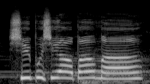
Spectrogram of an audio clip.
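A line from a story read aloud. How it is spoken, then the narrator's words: Distant shout. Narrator (Chinese): 不知道是谁在大喊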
